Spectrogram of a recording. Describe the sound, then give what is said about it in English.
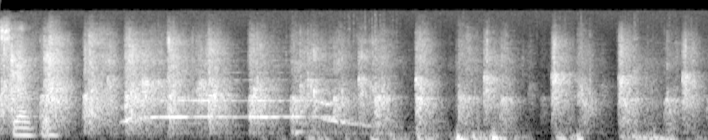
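Hands clapping as an audience welcomes a reverend to speak at a health talk held in a church; several loud, separate claps and thuds in an uneven rhythm, fading briefly between bursts. “Okay, so let's put our hands together as we welcome Reverend Israel.”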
